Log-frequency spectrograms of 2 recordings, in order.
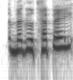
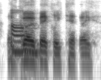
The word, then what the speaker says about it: Göbekli Tepe: But then you've got Megalotepe. I'm trying to remember how it's pronounced. Göbekli Tepe.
